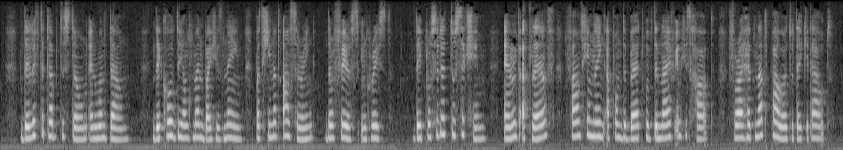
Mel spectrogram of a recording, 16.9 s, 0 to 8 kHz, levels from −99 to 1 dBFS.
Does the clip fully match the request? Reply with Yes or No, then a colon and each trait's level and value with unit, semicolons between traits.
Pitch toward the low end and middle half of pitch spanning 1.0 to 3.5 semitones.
No: very high, 250 Hz; narrow, 2.6 semitones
